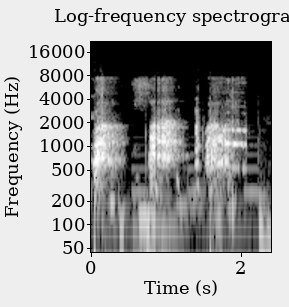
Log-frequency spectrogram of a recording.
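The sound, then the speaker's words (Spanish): A female dog barks three times in quick succession during an interview, fairly loud, each bark a short harsh burst with brief gaps between them. “la perra me está saboteando la entrevista.”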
